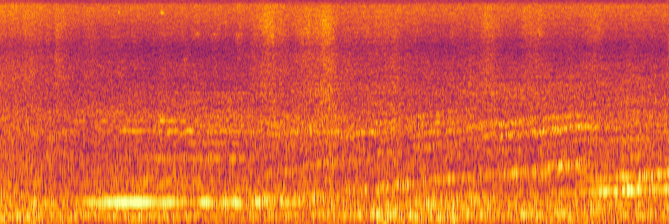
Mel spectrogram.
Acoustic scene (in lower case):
subway train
